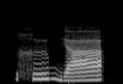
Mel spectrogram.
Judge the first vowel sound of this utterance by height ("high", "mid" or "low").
high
